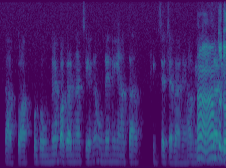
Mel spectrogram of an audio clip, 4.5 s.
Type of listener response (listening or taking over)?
taking over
